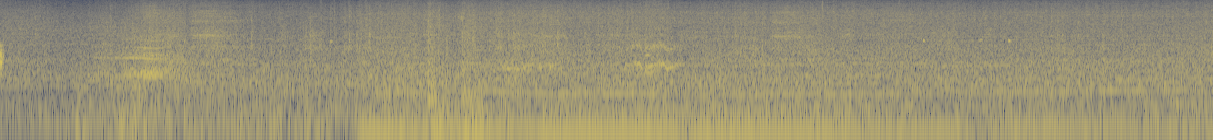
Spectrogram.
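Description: A car in the game Mafia Definitive Edition drives hard, engine revving while tires screech and skid, the squeal rising midway and continuing over a steady motor roar, loud and close with no talk.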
